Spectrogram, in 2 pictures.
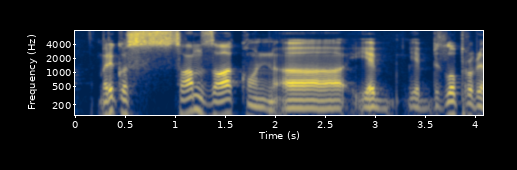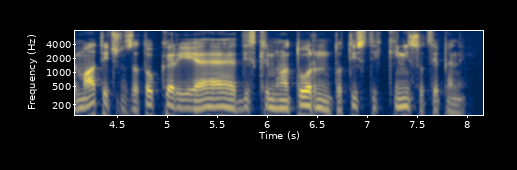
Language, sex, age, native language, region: Slovenian, male, 30-49, Slovenian, Drava region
